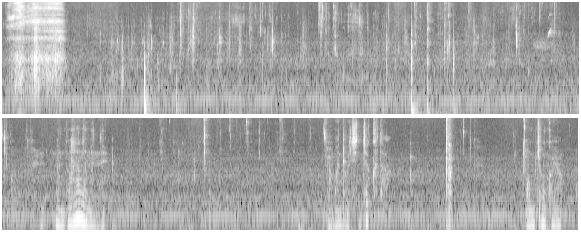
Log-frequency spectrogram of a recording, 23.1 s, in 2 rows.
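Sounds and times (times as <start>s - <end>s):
faint low hum: 0.0s - 23.0s
chewing noodles: 1.9s - 12.1s.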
